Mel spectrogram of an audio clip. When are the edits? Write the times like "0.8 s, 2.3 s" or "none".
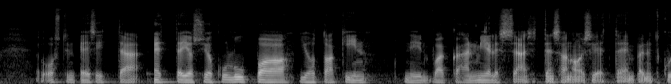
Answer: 1.5 s, 2.9 s

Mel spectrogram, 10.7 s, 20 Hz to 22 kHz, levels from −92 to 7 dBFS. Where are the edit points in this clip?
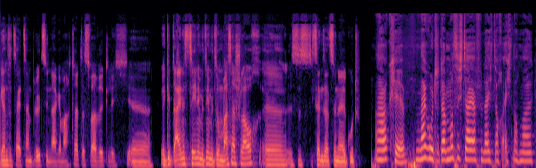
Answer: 3.1 s, 4.1 s, 6.2 s

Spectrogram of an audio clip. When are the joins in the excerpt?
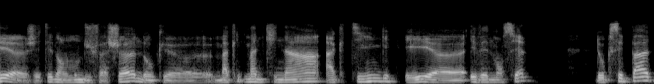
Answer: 4.0 s

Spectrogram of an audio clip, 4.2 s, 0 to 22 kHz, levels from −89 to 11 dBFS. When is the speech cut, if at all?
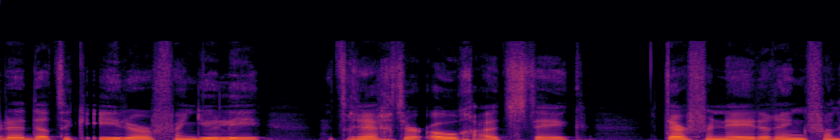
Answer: none

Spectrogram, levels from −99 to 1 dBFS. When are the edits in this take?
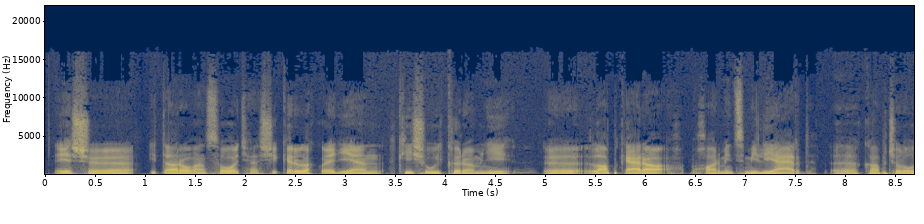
1.0 s, 3.5 s, 6.4 s

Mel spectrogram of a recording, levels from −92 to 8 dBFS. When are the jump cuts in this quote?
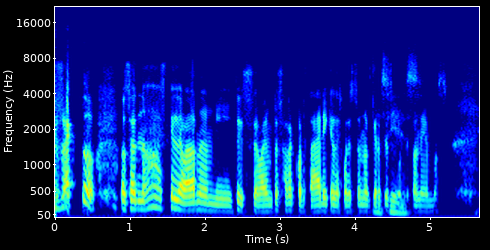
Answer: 1.9 s, 2.4 s, 3.8 s

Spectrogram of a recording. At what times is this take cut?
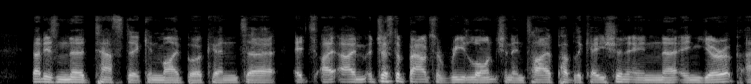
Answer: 2.8 s

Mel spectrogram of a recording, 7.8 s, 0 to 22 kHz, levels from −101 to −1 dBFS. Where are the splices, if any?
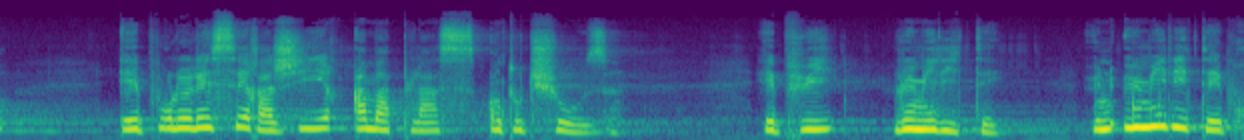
none

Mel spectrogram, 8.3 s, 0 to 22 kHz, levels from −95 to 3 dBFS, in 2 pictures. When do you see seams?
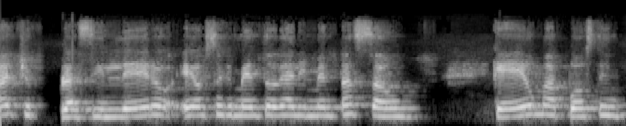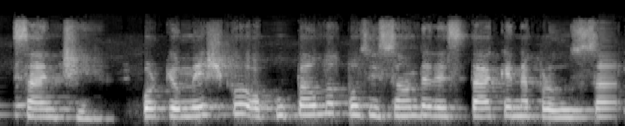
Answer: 3.2 s, 5.0 s

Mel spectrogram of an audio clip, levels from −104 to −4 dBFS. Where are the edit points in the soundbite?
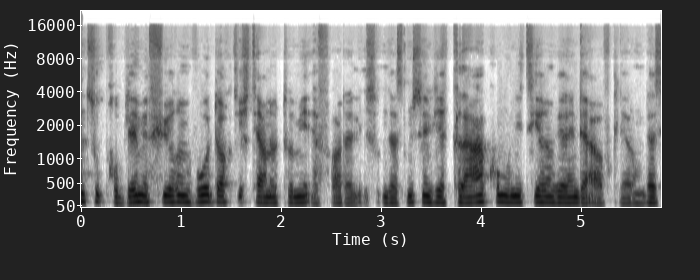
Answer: none

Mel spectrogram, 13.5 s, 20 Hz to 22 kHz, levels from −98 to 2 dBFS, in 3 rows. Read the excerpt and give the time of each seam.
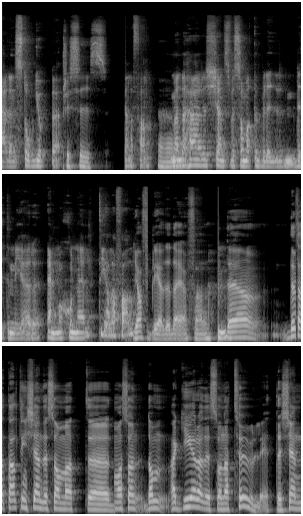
1.7 s, 6.7 s, 8.9 s, 10.7 s

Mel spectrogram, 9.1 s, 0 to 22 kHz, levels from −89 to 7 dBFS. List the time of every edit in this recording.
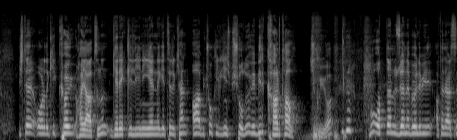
none

